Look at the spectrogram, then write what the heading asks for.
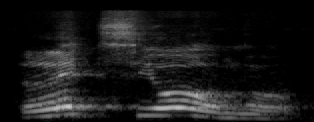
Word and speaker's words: leciono: Dua leciono. Opa, o C tem um som de ts. Nós evitamos nasalizar. dua lecio.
